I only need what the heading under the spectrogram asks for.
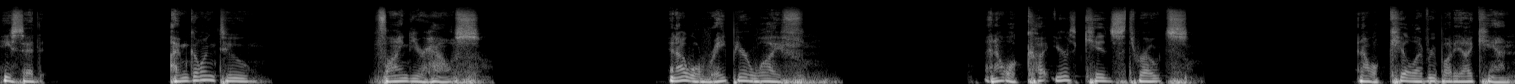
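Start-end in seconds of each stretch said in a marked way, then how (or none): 1.7-15.2 very calm, unangry speech. Retelling the guy's words to the company president: imitating a very calm manner. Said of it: "He said it in a very calm manner".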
